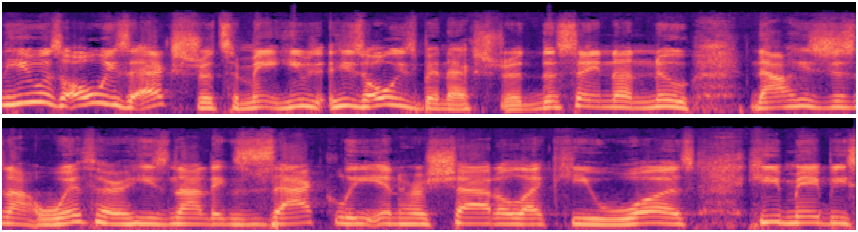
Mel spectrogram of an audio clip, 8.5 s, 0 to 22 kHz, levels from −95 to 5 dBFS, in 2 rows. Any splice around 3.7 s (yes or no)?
no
